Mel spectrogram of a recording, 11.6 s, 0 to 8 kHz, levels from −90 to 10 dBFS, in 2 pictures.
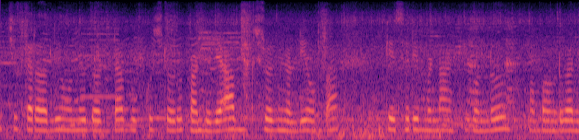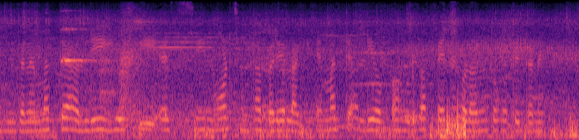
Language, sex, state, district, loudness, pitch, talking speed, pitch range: Kannada, female, Karnataka, Mysore, -22 LUFS, 220 Hz, 155 wpm, 210-230 Hz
